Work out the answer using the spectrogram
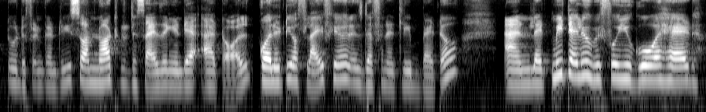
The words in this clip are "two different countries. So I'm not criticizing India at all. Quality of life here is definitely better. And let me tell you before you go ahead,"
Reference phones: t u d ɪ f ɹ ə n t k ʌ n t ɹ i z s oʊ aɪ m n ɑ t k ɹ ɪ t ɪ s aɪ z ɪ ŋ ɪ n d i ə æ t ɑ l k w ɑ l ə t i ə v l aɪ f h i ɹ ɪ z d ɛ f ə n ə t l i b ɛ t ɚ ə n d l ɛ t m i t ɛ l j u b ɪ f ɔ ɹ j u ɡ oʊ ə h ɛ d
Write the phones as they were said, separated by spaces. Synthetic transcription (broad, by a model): t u d ɪ f ɹ ə n t k ʌ n t ɹ i z s oʊ aɪ m n ɑ t k ɹ ɪ t ɪ s aɪ z ɪ ŋ ɪ n d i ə æ t ɑ l k w ɑ l ə t i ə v l aɪ f h i ɹ ɪ z d ɛ f ə n ə t l i b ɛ t ɚ ə n d l ɛ t m i t ɛ l j u b ɪ f ɔ ɹ j u ɡ oʊ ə h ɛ d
